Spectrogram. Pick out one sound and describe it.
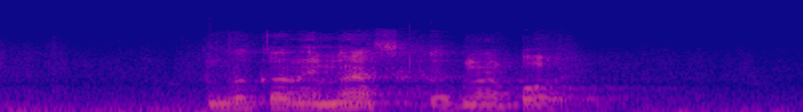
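An elderly man speaks in a hoarse, emotional voice.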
